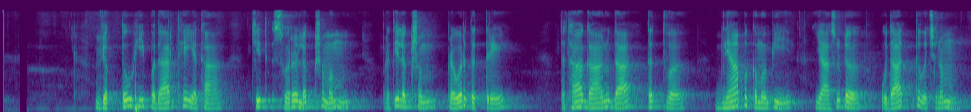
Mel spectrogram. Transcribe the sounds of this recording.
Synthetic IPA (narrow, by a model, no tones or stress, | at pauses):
ʋjɐk̚t̪ɐwɦipɐd̪aːɾt̪ʰeːjɐt̪ʰaː | t͡ʃit̪sʋɐɾɐlɐkʂɐmɐm | pɾɐt̪ilɐkʂɐmpɾɐʋɐɾt̪ɐt̪ɾeː | t̪ɐt̪ʰaːɡaːnud̪aːt̪ɐt̪ʋɐ | ɡ̪njaːpɐkɐmɐpijaːsuʈɐud̪aːt̪ːɐʋɐt͡ʃɐnɐm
